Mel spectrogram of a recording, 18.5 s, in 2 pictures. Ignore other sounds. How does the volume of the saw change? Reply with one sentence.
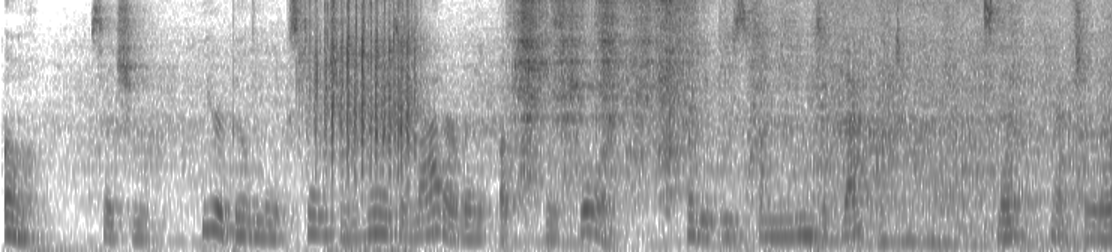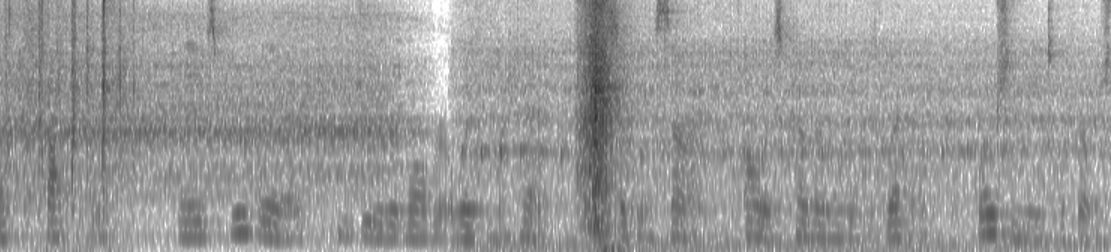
The volume of the saw goes down.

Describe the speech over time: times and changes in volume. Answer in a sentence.
You can hear the talking from 0.0 to 18.4 s, at a steady volume.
